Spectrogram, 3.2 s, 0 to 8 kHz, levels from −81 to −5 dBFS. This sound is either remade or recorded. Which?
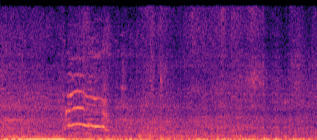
remade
